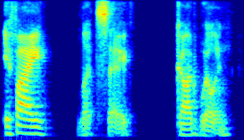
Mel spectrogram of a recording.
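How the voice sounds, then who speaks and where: Animated, outspoken podcast talker. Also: a little slow, gravelly. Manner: animated, swears, big jumps in pitch. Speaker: podcast participant. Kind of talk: casual podcast conversation.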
